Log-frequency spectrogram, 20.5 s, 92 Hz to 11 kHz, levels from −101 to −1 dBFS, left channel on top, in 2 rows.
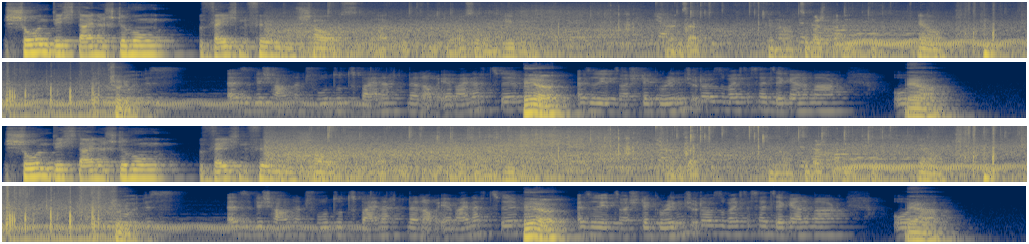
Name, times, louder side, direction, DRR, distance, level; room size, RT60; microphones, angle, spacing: voice 1, 0.0-1.6 2.0-5.4 6.6-7.0 7.6-8.8 9.2-9.4 9.8-9.9 11.3-11.5 15.5-15.8 19.3-19.6, left 1 dB, 30° left, 6 dB, 1.6 m, -26 dB
sound 1, 2.6-11.4, right 6 dB, 55° right, 0.6 m, -32 dB
voice 2, 6.3-7.4 8.0-8.4 10.9-11.9 12.5-15.6 16.0-19.6, right 1 dB, 20° right, 0 dB, 3.9 m, -41 dB
sound 2, 8.1-13.9, equal, 40° right, 4.6 m, -36 dB
15.5 x 13.0 x 5.4 m, 0.43 s
head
